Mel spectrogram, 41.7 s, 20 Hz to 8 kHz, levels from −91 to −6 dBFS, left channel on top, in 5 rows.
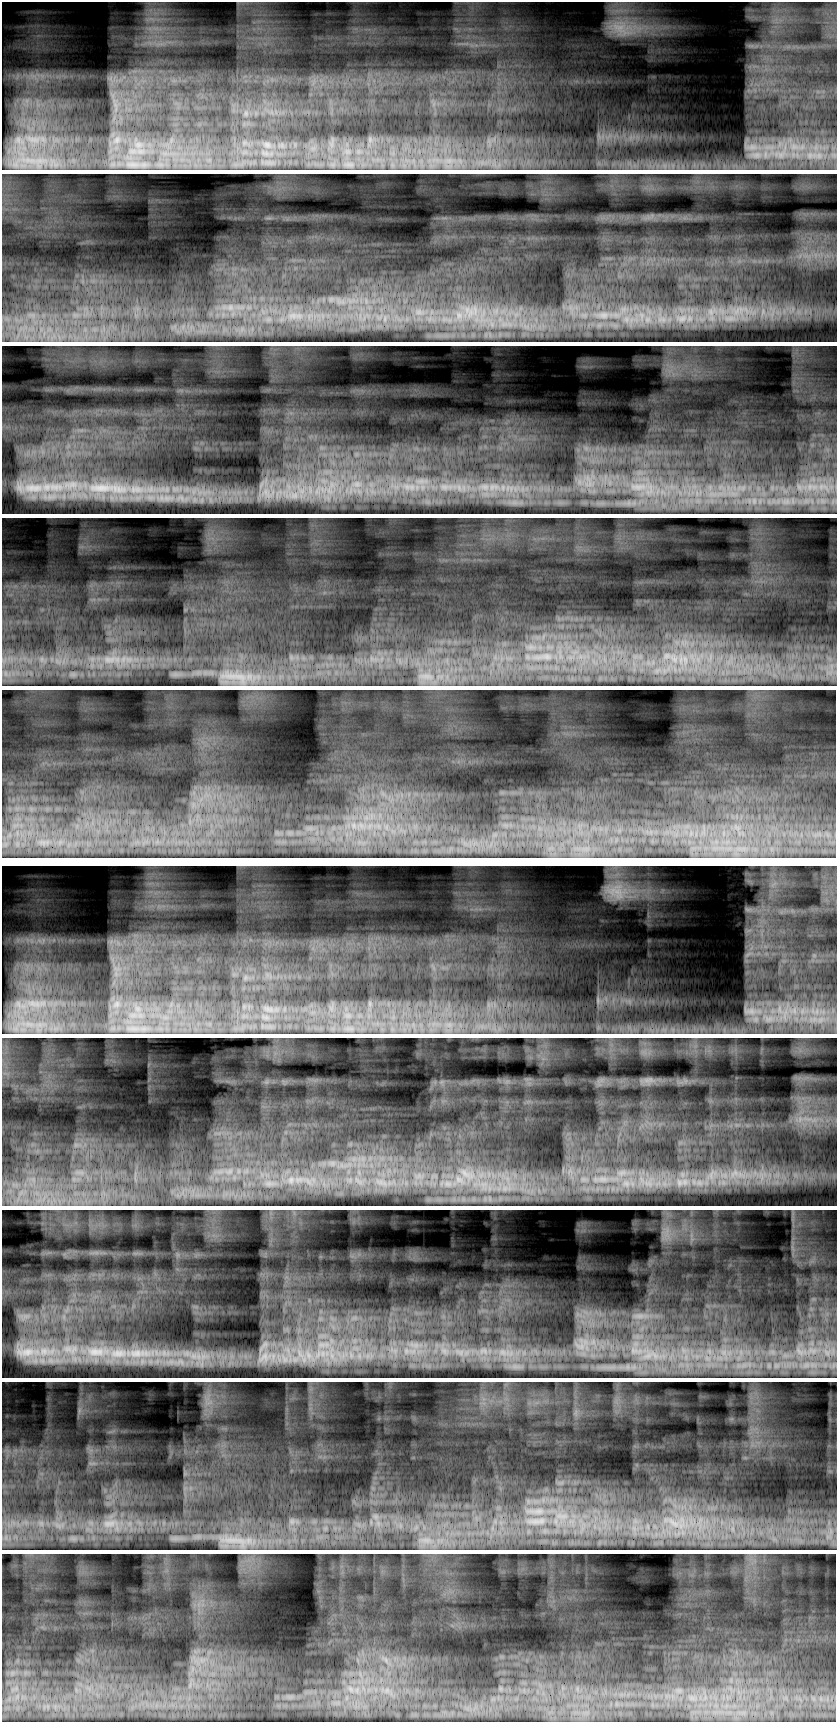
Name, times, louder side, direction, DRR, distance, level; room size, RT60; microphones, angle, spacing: voice 1, 0.0-0.6 1.0-5.1 27.2-27.9 29.2-29.9 38.8-39.3 40.1-41.2, equal, ahead, -3 dB, 0.3 m, -23 dB
voice 2, 5.9-6.6 7.1-18.9 19.2-21.9 22.4-26.3 26.7-32.8 33.3-36.0 36.5-39.5 40.0-41.7, right 2 dB, 90° right, 1 dB, 0.9 m, -27 dB
voice 3, 29.3-30.0 30.2-30.4 31.0-32.0 32.9-35.6 36.1-37.2 39.0-40.9 41.2-41.7, right 1 dB, 60° right, -8 dB, 1.2 m, -31 dB
9.7 x 5.5 x 2.9 m, 2.6 s
head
